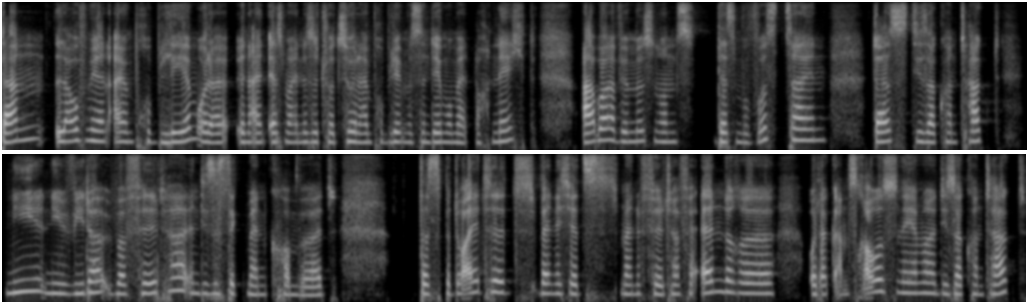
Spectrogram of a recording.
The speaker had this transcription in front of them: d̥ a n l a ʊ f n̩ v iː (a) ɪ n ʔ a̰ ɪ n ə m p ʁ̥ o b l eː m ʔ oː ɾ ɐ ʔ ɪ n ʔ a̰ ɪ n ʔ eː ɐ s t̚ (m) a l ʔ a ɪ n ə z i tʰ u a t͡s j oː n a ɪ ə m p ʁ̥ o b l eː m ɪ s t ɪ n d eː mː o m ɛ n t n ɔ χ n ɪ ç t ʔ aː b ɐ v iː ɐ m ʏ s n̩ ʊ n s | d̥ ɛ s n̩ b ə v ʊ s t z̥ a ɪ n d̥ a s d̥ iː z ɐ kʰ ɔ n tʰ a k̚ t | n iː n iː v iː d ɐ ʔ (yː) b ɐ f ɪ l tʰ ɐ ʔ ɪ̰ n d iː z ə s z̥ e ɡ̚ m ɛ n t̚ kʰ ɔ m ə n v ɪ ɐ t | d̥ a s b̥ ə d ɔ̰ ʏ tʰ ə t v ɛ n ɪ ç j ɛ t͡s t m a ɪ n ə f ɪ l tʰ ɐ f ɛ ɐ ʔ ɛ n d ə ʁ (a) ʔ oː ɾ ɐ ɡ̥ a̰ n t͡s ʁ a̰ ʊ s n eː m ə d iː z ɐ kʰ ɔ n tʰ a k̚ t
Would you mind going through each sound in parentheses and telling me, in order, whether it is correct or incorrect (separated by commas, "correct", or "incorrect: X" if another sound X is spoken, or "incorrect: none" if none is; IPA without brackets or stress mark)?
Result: incorrect: ɐ, correct, correct, incorrect: ə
